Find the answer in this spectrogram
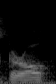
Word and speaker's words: Geralt: Is it Geralt? Yeah, it's Geralt. I've been saying it wrong this whole time.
